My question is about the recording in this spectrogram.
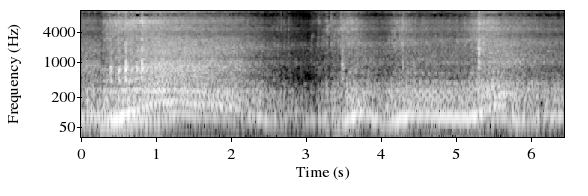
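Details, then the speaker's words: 1979 Jeep J20 V8 with dual exhaust, a year parked, low compression: uneven, chuggy exhaust beat that stumbles as it revs, a V8 missing on weak cylinders. "when you Rev on it I don't know how well the camera picks it up but it's definitely chuggy or I don't know just has a bad Miss"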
